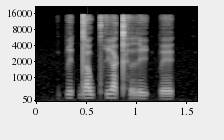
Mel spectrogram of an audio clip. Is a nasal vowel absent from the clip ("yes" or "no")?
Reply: yes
